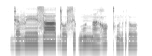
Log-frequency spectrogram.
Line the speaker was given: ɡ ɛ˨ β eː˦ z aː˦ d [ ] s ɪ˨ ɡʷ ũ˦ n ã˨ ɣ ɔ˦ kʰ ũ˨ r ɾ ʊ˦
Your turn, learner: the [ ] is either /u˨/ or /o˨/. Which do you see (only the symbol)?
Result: o˨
